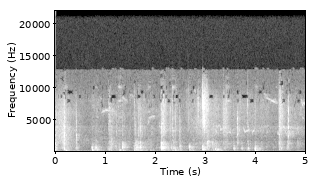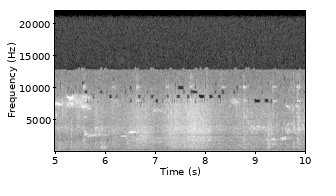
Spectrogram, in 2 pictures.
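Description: Horses' hooves clip-clopping: a run of uneven hoof strikes over the first four or five seconds, then only a faint hiss.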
